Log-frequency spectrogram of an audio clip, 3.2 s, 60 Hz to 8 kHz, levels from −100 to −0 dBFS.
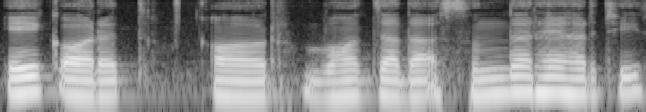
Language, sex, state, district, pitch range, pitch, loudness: Hindi, male, Chhattisgarh, Raipur, 120-140 Hz, 125 Hz, -17 LUFS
